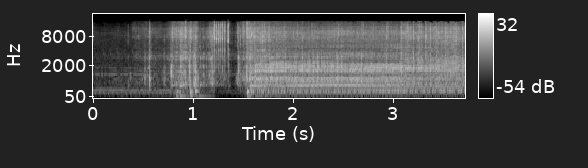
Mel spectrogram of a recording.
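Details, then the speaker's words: Losi 5ive-T two-stroke engine just rebuilt with new piston and ring, being run gently to seat in; after handling noises it catches and holds a steady buzzing run. Seems to be running pretty good. "But it seems to be running pretty good. Another successful engine rebuild, I guess."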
